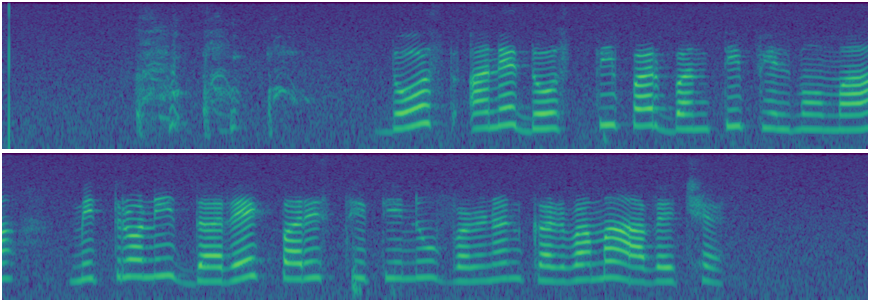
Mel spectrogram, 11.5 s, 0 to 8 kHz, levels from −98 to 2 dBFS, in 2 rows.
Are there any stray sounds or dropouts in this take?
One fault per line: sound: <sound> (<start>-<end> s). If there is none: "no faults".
sound: cough (0.9-2.2 s)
